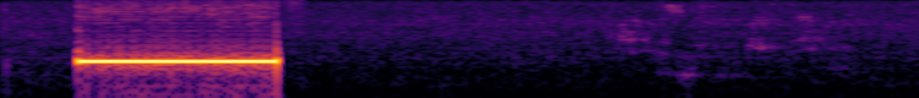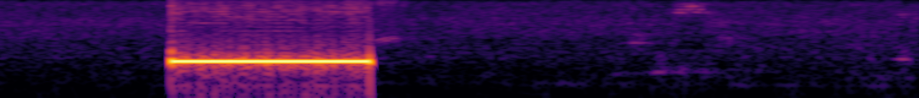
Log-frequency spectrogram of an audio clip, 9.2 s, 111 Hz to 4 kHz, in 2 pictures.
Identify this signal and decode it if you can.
Ringback tone (Europe, 425 Hz), with speech.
